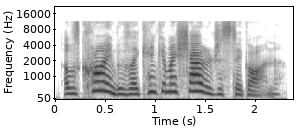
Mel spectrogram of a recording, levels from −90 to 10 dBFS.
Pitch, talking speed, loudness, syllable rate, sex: 265 Hz, 300 wpm, -18 LUFS, 7.0 syllables/s, female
